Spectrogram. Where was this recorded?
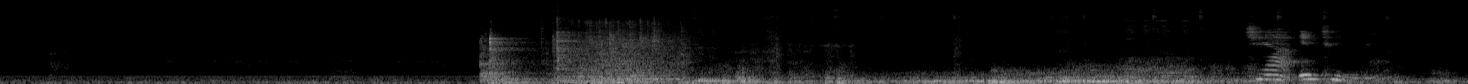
in an elevator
